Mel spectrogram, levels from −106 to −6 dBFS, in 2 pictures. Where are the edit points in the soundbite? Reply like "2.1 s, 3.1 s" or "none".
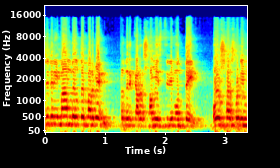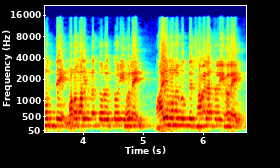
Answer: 1.3 s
